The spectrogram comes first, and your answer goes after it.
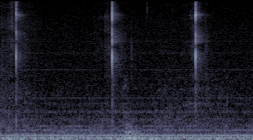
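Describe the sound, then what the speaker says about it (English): Three sharp, quiet snips of scissors spaced apart over a faint low background hum. "I just love the sound of the scissors clipping and cutting."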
